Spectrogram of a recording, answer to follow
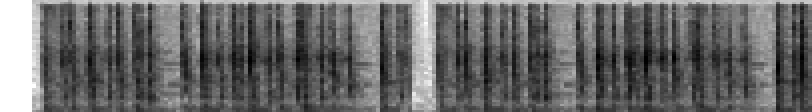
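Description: Keyboard typing sound effect: rapid key clicks in runs broken by brief pauses, timed to text being typed onto the screen.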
